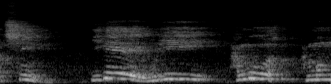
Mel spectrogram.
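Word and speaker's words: 秦: 통일한 진, 중국 발음으로 친, 이게 우리 한문 발음으로는 두 진나라가 다 진나라지만 여기 삼가 분진의 진은 찐이고 천하통일한 진나라는 친이라고 발음하기 때문에 구별이 되죠.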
